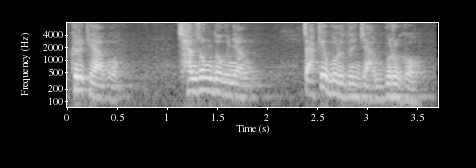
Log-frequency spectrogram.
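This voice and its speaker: A man's voice: medium pitch, lively intonation, fairly quick. A man preaching a Sunday sermon as senior pastor, asking his congregation rhetorical questions and acting out their complaints in a raised voice.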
